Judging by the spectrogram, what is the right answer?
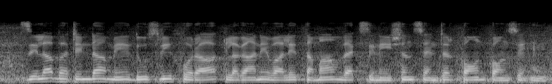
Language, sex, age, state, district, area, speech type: Urdu, male, 18-30, Uttar Pradesh, Mau, urban, read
